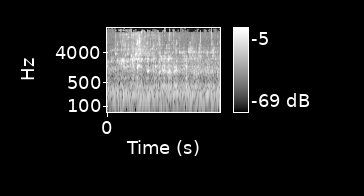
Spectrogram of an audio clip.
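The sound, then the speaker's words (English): A second mixed drink is poured into a glass, a steady trickling splash with bubbly, dripping detail, fairly quiet with no one talking. “Well, while I'm telling you about it, I'm going to pour a second one.”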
